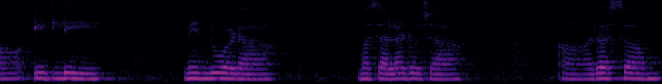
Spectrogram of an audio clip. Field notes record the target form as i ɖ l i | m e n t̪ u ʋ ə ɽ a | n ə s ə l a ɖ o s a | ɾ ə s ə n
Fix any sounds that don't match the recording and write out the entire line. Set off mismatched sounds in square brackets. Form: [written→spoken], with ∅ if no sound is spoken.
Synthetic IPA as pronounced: i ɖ l i | m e n [t̪→d̪] u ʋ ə ɽ a | [n→m] ə s [ə→a] l a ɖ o s a | ɾ ə s ə [n→m]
